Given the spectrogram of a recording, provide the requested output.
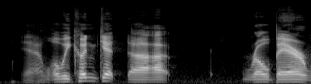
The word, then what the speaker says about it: Robert: it's pronounced Robert, just like, you know, like the first name, American first name, Robert.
